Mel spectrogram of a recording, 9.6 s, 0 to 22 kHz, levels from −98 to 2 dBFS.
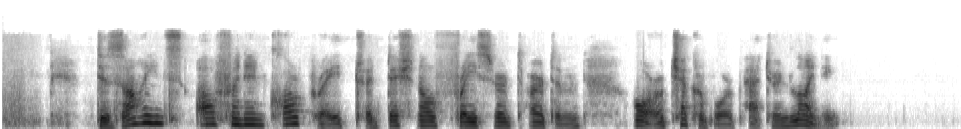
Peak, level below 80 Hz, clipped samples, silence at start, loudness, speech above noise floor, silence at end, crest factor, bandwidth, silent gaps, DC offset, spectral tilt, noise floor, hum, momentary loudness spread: -2 dBFS; -58 dBFS; under 0.1%; 0.05 s; -18 LUFS; 62 dB; 1.25 s; 16 dB; 8.2 kHz; none; under 0.1%; -7.5 dB/octave; -79 dBFS; none; 11 LU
